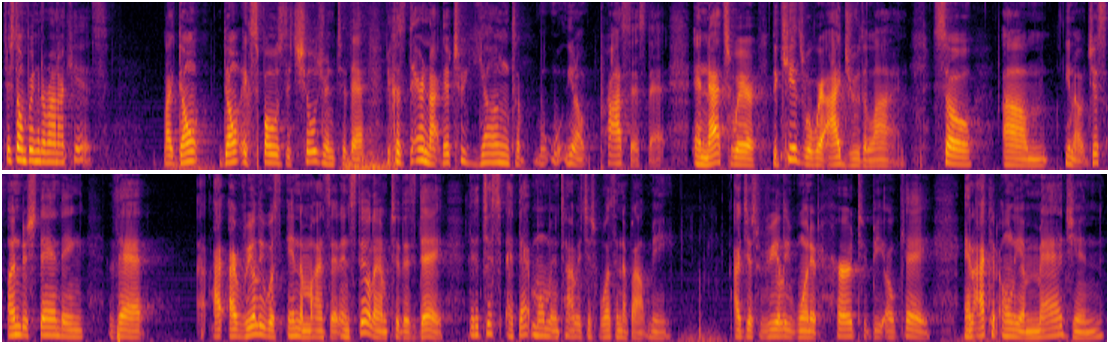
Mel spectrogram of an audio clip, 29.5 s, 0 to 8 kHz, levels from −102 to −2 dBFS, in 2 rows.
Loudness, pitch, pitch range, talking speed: -30 LUFS, 120 Hz, 110-150 Hz, 170 wpm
